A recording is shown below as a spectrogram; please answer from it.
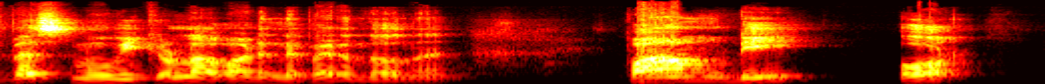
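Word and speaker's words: Palme d'Or: പാം ഡി ഓർ. അതിനെങ്ങനെ വായിക്കും? പാംദ്യോർ.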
